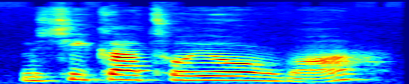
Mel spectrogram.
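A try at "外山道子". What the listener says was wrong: Exactly, the classic way to pronounce most names from that part of the world is you put the family name first and then the individual's name afterwards. So it's Toyama Michiko.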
